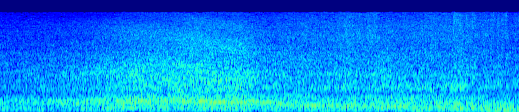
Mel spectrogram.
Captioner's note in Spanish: Sonido del carro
